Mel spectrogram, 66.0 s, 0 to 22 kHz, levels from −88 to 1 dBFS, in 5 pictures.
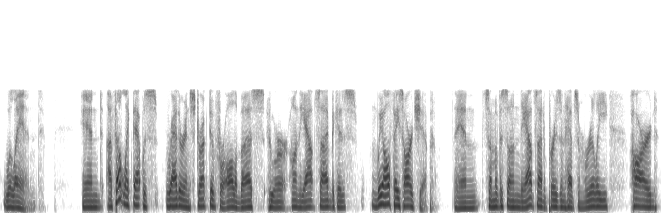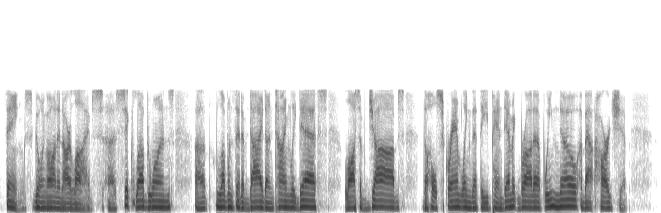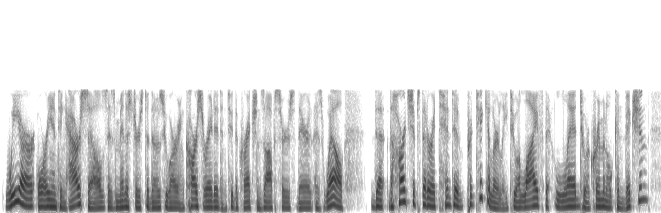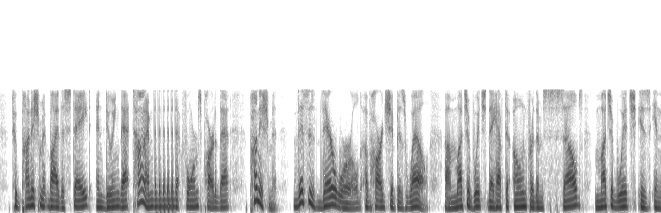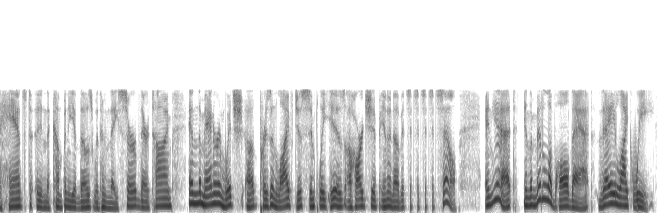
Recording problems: high frequencies cut off; severe; nothing above 4 kHz
muffled; very slightly; fading above 3 kHz
audio stuttering; at 43 s, at 51 s and at 1:01

